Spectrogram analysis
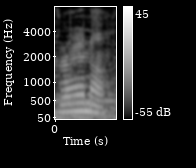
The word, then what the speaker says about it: レナ: お礼の礼に奈良の名。竜宮レナが本名ですのよ。It's the Rei from Ore and the Na from Nara. Her real name is Reina Ryugu. レイナか。 Reina, is it? それでレイナじゃなくてレナって読むのか？ So it's read out as Rena instead of Rena? 面白い読み方だよな。 That's a pretty interesting reading. いいえ、違いますです。レイナで正しいのです。No, that's not it. Reina is the correct way. レナさんが言ったのですわ。レナと呼んでほしいって。Rena-san had told us that she wants us to call her Rena.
